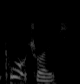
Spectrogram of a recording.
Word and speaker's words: portraits: Accent on the first syllable, pool. There's a long ooh sound. Portraits. You don't say portraits, but portraits. Without pronouncing the r.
